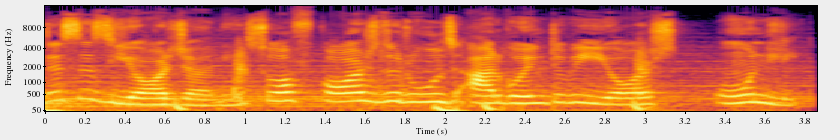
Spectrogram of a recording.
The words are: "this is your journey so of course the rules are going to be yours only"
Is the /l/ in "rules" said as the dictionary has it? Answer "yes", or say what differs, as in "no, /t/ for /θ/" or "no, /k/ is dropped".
yes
